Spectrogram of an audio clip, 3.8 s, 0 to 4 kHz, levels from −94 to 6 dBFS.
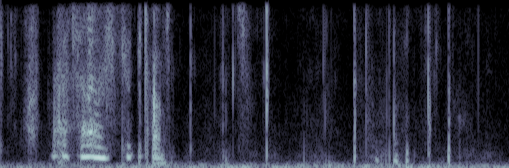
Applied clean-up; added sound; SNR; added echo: neural diffusion model UNIVERSE++.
